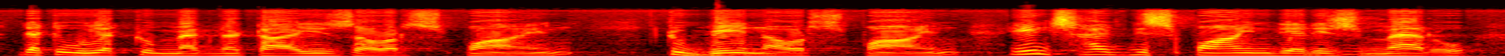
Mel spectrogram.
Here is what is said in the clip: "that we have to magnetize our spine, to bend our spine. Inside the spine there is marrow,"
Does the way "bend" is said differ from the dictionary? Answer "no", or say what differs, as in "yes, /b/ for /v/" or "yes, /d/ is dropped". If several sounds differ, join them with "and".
yes, /d/ is dropped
